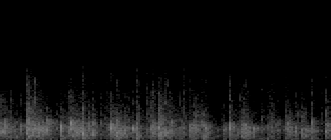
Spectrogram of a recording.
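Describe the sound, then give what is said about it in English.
A crowd claps for Jesus and for themselves, many hands clapping at once in a dense, continuous wash of sound that holds at a fairly even level throughout, with no voices standing out. “Now, and clap for yourself.”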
